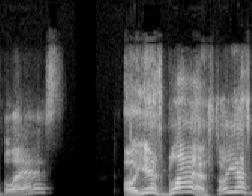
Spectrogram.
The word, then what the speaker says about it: Blxst: That's a Blast song.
